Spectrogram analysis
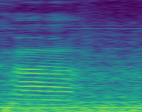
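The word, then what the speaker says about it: χάραγμα: Pronunciation is Ka-Agma. K-H-A-R with a apostrophe. And dash A-G and dash M-A-G. I mean M-A-H.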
